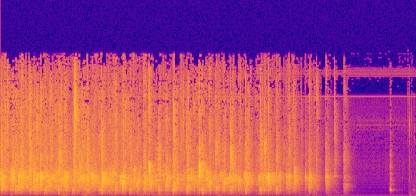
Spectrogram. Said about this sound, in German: Also, ich würde sagen, das Team hat einfach voraus mal einen riesen Applaus verdient. Wir machen den Applaus für das Team.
